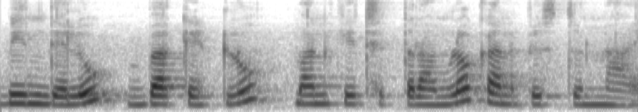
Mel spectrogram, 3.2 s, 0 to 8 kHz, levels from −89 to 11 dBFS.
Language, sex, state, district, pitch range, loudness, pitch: Telugu, female, Andhra Pradesh, Anantapur, 220-245 Hz, -19 LUFS, 230 Hz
